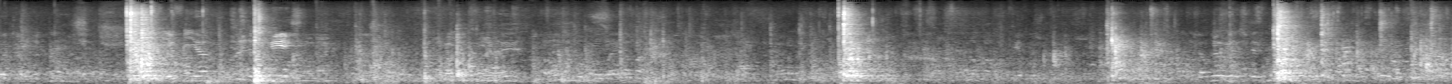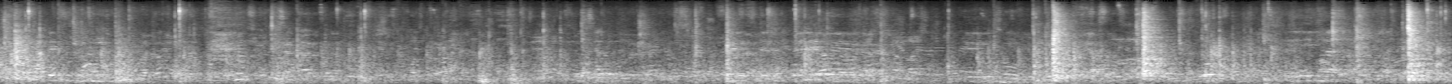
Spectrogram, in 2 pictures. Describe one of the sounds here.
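Foosball rods rattle and spin in their bearings.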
